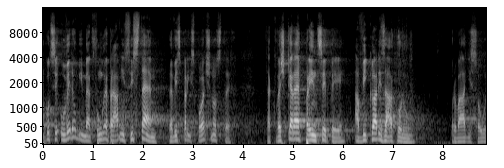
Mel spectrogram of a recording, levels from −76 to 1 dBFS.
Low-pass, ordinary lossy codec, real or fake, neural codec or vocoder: 14.4 kHz; AAC, 64 kbps; real; none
